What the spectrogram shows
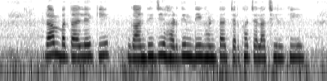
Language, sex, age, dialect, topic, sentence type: Magahi, female, 25-30, Northeastern/Surjapuri, agriculture, statement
